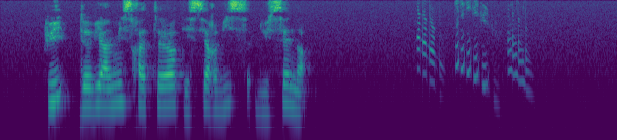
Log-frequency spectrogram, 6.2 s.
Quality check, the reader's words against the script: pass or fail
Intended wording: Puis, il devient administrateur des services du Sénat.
fail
